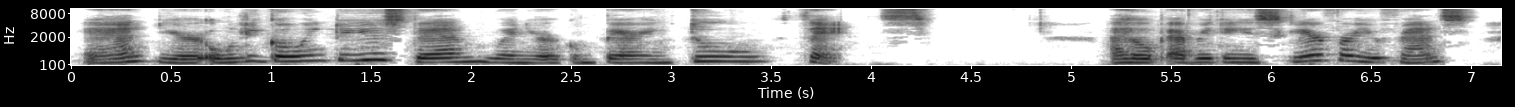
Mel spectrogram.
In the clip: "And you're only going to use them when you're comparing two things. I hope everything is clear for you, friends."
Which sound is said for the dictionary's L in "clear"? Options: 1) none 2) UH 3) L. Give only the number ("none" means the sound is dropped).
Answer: 3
